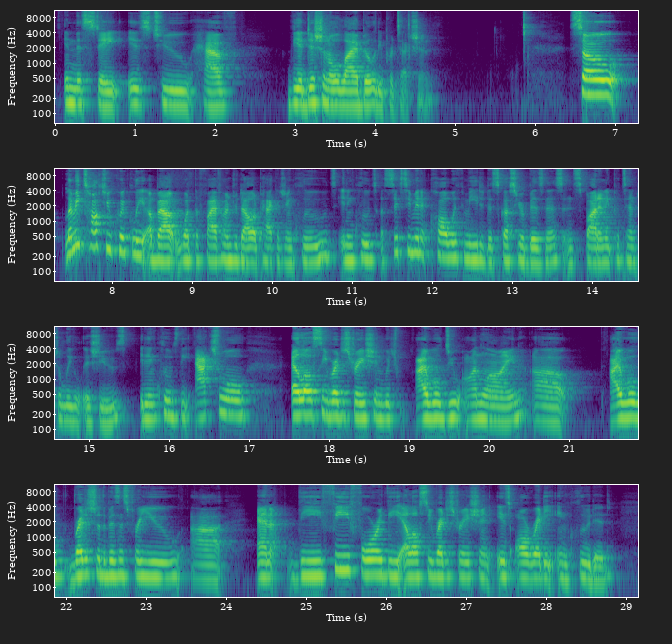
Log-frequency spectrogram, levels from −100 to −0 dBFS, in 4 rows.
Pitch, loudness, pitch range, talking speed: 160 Hz, -22 LUFS, 150-175 Hz, 145 wpm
